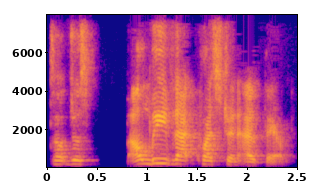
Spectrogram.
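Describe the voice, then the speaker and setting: A speaker hosting an online meeting, giving semi-formal updates in measured, formal wording with frequent hesitant pauses. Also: medium pitch. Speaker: association leader hosting a meeting. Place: online webinar call. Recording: dull, lo-fi online meeting audio.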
